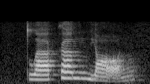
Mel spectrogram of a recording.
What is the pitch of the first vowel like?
rising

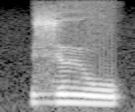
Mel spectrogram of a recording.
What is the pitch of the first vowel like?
falling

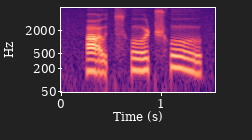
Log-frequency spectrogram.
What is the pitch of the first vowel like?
low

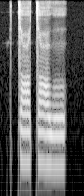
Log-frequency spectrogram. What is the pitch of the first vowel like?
low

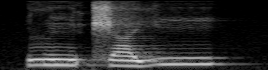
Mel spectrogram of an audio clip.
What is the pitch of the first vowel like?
low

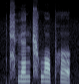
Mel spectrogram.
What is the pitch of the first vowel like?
high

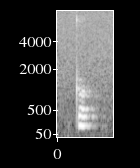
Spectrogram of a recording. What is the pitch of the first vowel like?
low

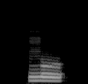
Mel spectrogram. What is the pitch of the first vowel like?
low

